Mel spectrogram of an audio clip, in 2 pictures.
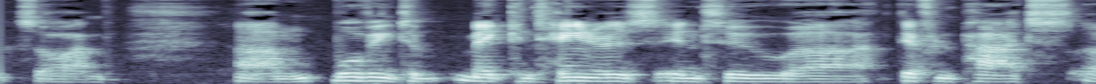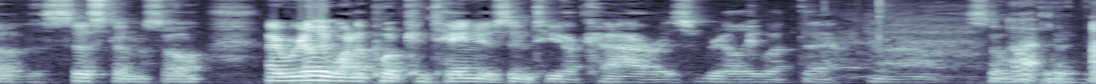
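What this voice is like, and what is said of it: Heavy Boston accent. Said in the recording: “I have a heavy Boston accent ... that strong accent”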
